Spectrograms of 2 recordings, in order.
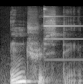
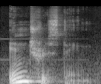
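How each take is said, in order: First: The second syllable is dropped, leaving three syllables. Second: The same.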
